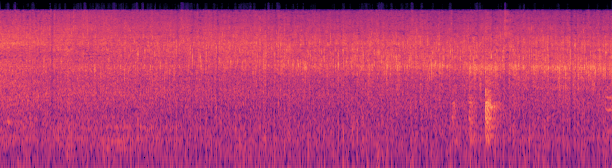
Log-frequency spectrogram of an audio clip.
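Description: Blended chili paste sizzles in hot oil with a dense, steady crackling hiss, close and continuous, with a few brief stirring knocks near the end.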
